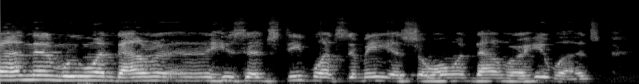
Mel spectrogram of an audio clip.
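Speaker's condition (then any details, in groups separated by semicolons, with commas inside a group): ALS; about a year since diagnosis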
